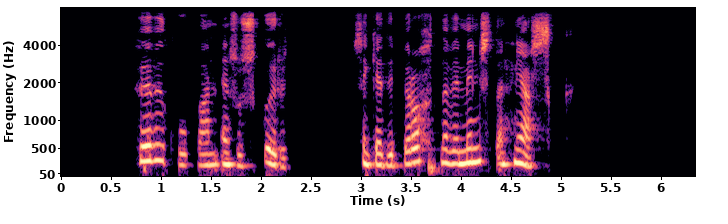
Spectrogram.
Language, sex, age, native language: Icelandic, female, 50-59, Icelandic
